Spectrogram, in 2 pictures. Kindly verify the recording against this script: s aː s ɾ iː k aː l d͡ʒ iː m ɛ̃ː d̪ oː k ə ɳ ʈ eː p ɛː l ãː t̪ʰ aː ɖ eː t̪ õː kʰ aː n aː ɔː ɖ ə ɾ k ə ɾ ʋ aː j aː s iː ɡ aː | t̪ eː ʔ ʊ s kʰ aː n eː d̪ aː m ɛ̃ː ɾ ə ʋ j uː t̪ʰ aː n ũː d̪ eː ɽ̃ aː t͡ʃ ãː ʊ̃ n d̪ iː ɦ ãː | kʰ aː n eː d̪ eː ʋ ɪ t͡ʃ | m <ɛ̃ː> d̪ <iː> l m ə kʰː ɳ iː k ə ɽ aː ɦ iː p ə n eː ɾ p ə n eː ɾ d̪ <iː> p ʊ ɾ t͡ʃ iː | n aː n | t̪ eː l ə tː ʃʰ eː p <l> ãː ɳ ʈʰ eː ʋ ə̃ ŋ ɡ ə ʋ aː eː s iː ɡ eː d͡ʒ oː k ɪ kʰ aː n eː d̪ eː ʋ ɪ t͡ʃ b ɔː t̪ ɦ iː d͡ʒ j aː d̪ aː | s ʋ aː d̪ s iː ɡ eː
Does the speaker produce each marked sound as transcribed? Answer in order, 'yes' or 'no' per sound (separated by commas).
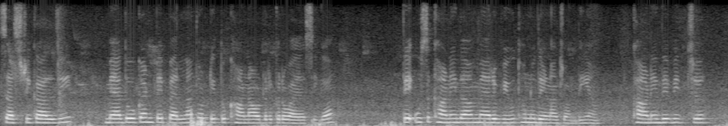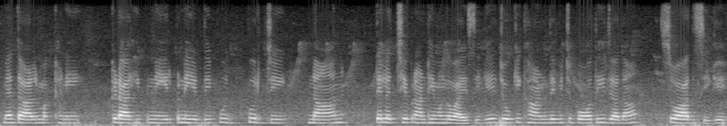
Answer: yes, no, yes, no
